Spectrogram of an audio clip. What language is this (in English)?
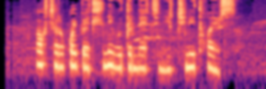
Mongolian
